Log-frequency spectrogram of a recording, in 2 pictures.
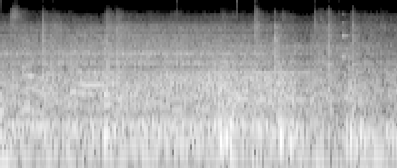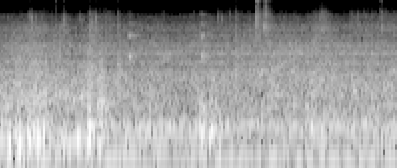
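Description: Inside a moving economy-class passenger train coach: the steady low rumble of the wheels on the track, with irregular knocks and clicks as the wheels cross rail joints.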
